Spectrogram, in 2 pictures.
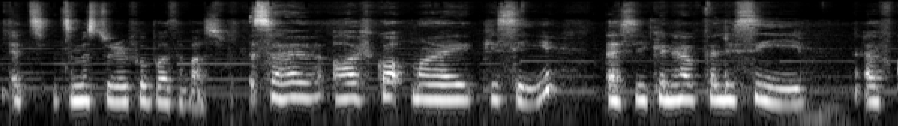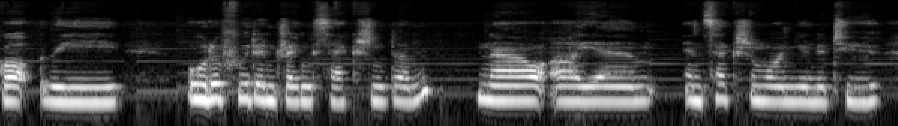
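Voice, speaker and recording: Chatty young German woman vlogging. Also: medium pitch. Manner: chatty, with frequent restarts and small laughs. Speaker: language-learning vlogger. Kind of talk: casual vlog talk to camera.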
